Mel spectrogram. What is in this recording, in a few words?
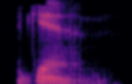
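"again", USA, male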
